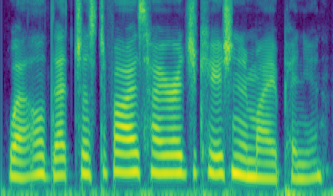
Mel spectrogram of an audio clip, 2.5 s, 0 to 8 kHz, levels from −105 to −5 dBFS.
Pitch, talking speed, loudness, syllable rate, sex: 220 Hz, 190 wpm, -15 LUFS, 6.8 syllables/s, female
